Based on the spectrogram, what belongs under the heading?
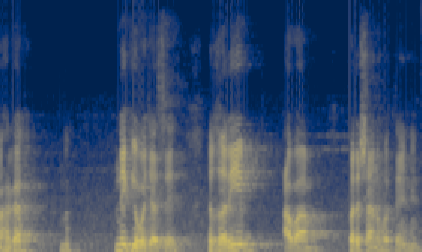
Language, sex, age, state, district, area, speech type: Urdu, male, 45-60, Bihar, Gaya, urban, spontaneous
